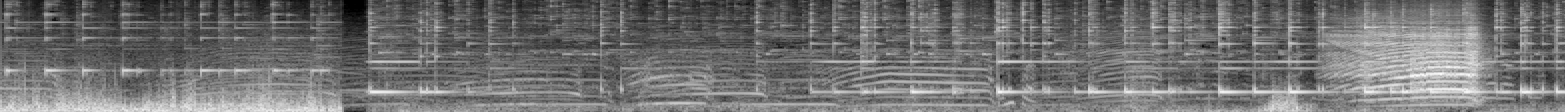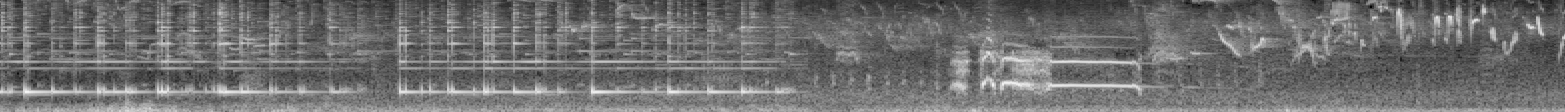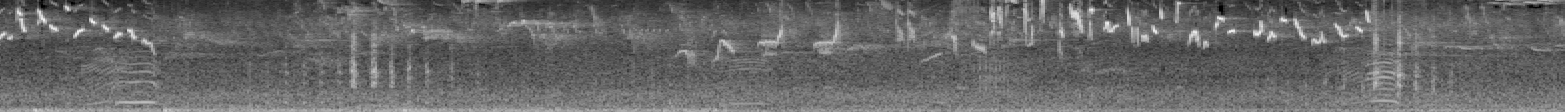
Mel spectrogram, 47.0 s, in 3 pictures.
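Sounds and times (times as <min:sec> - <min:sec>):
cow bell clanging: 0:00.0 - 0:24.3
cow mooing: 0:04.6 - 0:12.0, 0:13.1 - 0:15.2
small birds chirping: 0:14.9 - 0:26.1, 0:26.9 - 0:46.9.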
